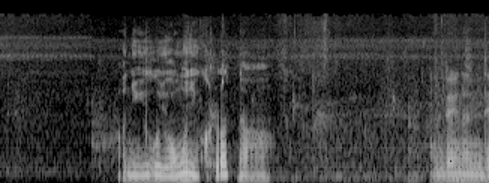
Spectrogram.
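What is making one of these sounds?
A man speaks with animation outdoors, a little further off.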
